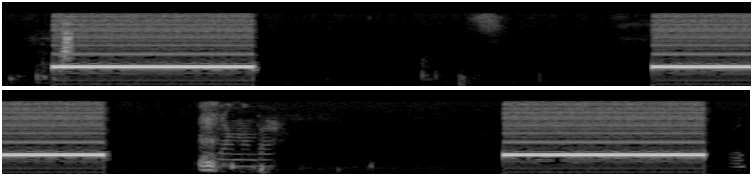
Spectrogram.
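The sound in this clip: An outgoing phone call rings through an internet calling service. Three even two-second ringback tones sound at regular intervals, loud and steady in pitch. A brief muffled noise falls between the second and third tones.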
